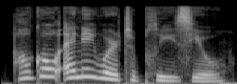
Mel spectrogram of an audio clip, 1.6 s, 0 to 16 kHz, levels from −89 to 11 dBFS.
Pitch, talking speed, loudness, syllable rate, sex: 230 Hz, 225 wpm, -17 LUFS, 7.4 syllables/s, female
